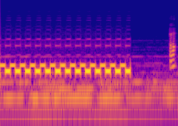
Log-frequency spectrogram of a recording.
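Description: A telephone rings in a steady electronic trill, pulsing rapidly for over a second, then stops; a brief faint chirp follows.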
